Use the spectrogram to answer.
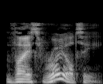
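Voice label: "viceroyalty", British English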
